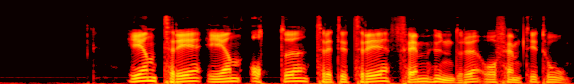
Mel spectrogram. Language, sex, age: Norwegian, male, 49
